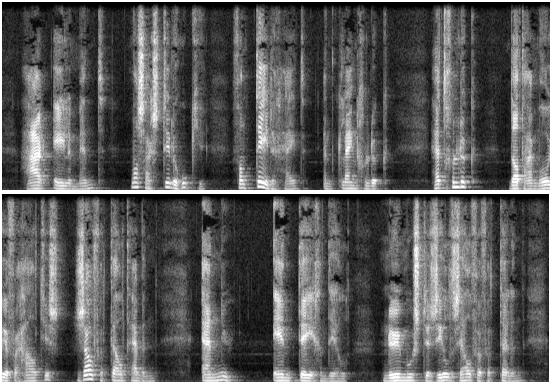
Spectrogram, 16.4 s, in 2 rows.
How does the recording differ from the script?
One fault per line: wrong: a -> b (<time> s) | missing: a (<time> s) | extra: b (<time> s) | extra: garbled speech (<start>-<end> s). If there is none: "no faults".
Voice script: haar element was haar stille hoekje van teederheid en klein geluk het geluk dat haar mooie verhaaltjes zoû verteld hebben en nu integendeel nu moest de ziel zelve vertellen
no faults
